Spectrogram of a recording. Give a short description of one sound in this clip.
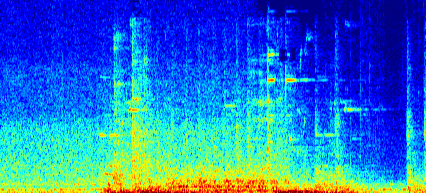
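A heavy lever creaks and grinds as it is pulled.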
